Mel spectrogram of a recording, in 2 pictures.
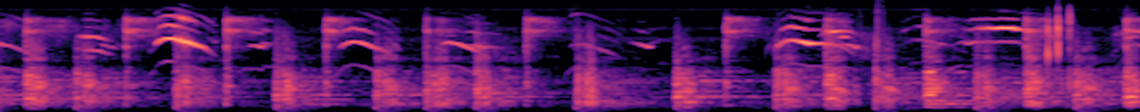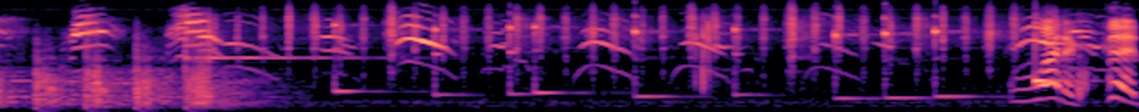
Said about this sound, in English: What a good mama cat!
